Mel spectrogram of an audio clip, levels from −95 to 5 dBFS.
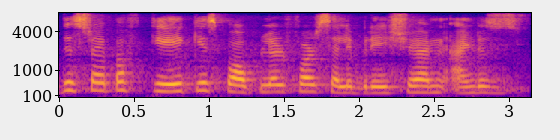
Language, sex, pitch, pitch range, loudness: English, female, 240 Hz, 220-280 Hz, -18 LUFS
